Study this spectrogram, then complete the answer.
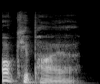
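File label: "occupier", British English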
